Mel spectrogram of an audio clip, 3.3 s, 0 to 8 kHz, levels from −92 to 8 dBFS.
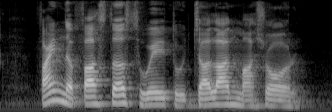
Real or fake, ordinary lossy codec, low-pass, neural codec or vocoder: real; none; none; none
